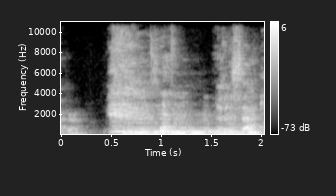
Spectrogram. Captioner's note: laughing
